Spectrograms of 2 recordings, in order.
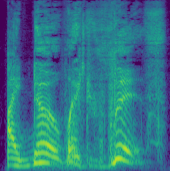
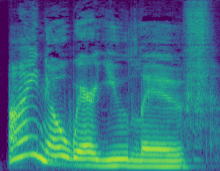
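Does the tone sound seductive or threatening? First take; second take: threatening; seductive. First: It sounds aggressive and threatening. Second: It sounds seductive and flirty.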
